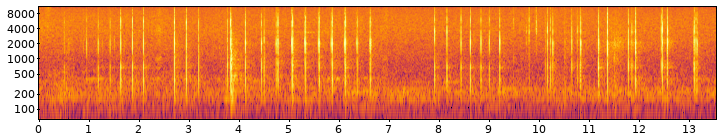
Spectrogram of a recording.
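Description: A small, closed, round plastic tub with a blue label, filled with blue foam clay, is held in the hand while fingertips tap and scratch its lid and label. Dozens of quiet, sharp, bright clicks and light scratches sound in an irregular run, each dying away almost instantly over a faint low hum.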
